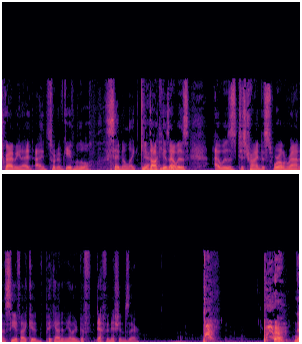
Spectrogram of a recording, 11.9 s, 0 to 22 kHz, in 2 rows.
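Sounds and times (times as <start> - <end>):
speech: 0.0 - 8.8, 11.4 - 11.8
low room noise: 0.0 - 11.8
single sharp cough with a rasping tail: 10.0 - 10.4, 11.2 - 11.8.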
